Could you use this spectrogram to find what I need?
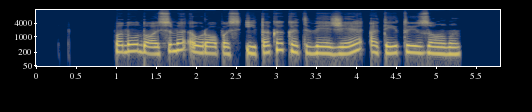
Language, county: Lithuanian, Vilnius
